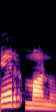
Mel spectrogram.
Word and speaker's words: hermano: So el hermano, h is silent, hermano.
